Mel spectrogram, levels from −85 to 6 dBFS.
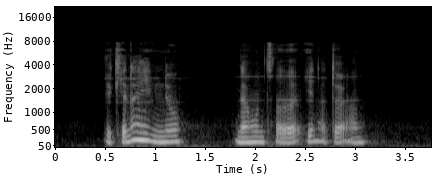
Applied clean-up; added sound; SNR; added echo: neural separator model SepFormer DNS4.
